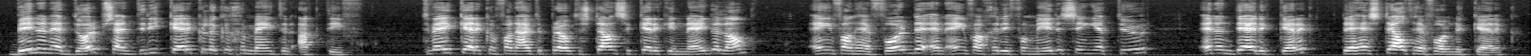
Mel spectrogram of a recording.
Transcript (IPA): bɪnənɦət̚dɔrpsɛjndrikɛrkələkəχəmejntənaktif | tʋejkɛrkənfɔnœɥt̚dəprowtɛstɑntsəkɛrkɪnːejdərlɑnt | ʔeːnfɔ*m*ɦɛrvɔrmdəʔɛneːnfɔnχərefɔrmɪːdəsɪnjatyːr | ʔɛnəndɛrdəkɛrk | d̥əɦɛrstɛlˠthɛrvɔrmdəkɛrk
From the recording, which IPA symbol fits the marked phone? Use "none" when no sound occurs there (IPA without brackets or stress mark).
n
